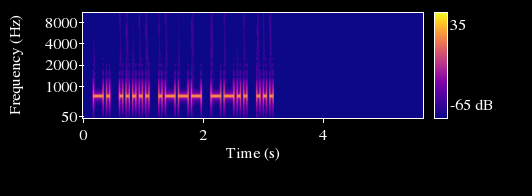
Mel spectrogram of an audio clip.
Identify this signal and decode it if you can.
Morse code, heard as a keyed tone, about 22 wpm, 700 Hz. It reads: N5JZS
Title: USA Call Signs - 5 Characters - Repeated 2x - 22wpm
